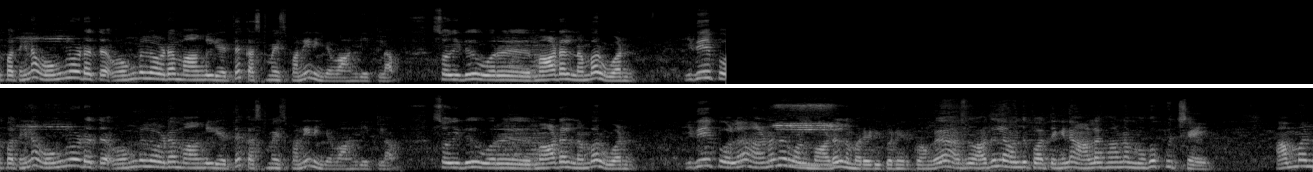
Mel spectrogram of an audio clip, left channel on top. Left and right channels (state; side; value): drops out; left; at 7.3 s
